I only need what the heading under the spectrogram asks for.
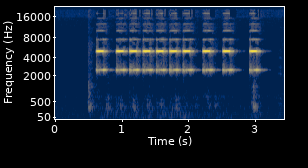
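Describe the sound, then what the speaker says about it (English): A kitchen timer alarm beeps in a home kitchen, a rapid run of high, piercing electronic beeps in a steady rhythm, loud and close, with a short pause before the final beep. "and set the timer for 10 minutes."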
